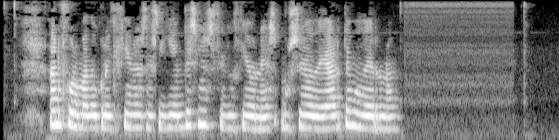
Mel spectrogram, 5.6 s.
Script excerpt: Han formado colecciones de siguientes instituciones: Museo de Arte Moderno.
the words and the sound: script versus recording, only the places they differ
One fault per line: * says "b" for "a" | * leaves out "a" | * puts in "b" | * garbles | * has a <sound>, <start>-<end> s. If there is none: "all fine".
all fine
